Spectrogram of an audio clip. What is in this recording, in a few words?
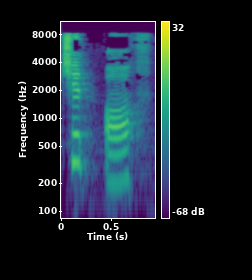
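"chip-off", English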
